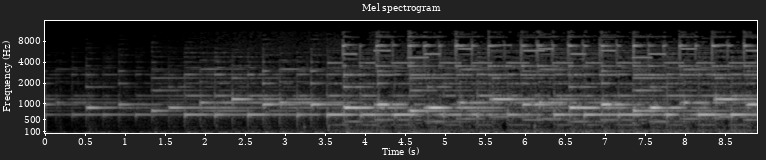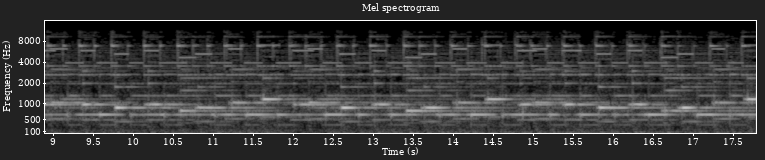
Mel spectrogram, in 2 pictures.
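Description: Instrumental 1973 horror-film theme built on a repeating, tinkling bell-like keyboard figure. It opens sparse and thin, then fills out with a low bass layer a few seconds in and carries on at a steady, fairly loud level.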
